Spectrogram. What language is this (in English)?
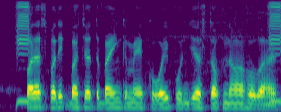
Magahi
